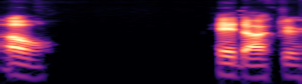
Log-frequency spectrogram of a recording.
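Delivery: feigned casual tone. Acting out walking past people without registering them, mock-nonchalant greeting. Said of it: "a very nonchalant".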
